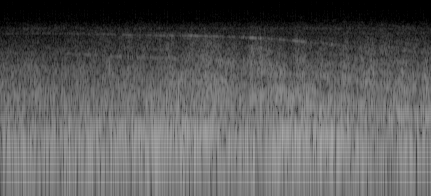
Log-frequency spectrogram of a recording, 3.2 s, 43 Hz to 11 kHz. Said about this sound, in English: the early jet scene is represented by a Vampire and the L-29 Delphin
